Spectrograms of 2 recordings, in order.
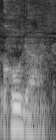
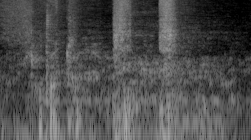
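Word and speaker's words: KotaClan: It's not Kodak, huh? Yeah. Kotaklan. Kota clan.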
